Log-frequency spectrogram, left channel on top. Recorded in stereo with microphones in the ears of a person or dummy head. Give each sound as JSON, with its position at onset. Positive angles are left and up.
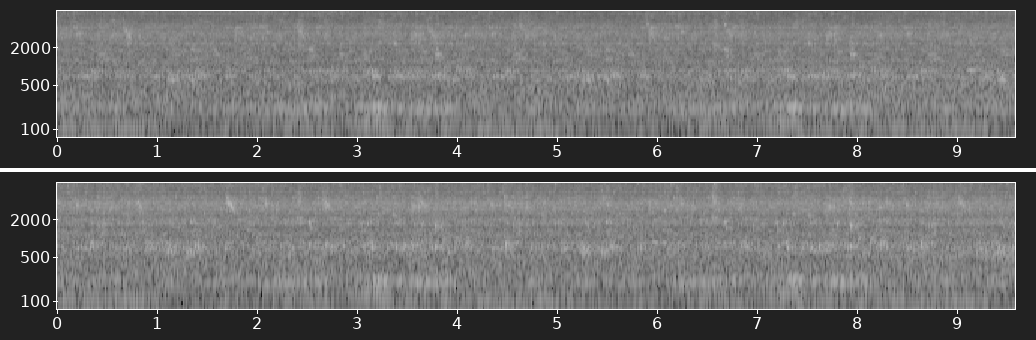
{"t": 0.0, "sound": "running water", "side_deg": -70, "distance_m": 1.1}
